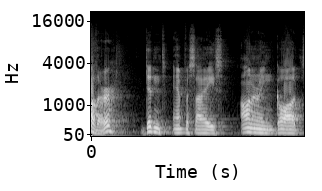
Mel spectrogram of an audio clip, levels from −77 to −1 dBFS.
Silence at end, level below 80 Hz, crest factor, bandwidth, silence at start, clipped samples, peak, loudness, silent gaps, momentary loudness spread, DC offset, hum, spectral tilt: 0 s; -54 dBFS; 16 dB; 13 kHz; 0 s; under 0.1%; 0 dBFS; -16 LUFS; none; 8 LU; under 0.1%; none; -6.5 dB/octave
